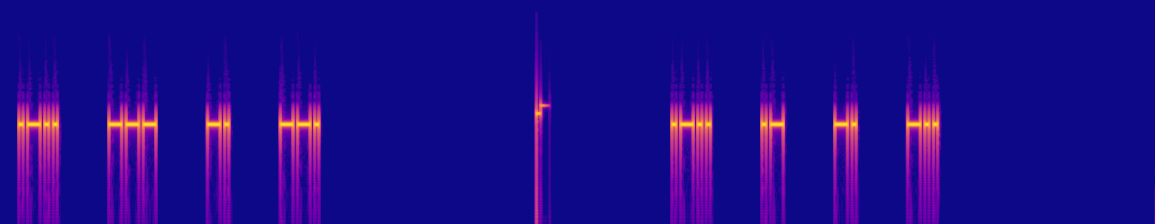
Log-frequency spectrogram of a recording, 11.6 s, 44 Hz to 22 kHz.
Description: Morse code, heard as a keyed tone, about 27 wpm, spaced as for 13 wpm, 690 Hz. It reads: LONG LAND
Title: 4x Character Spacing - Top 300 Words - 28wpm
